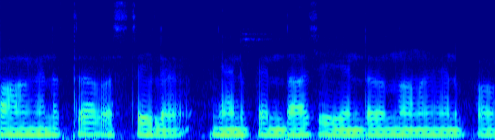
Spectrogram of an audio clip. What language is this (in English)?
Malayalam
